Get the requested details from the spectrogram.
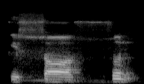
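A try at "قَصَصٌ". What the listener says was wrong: Bukan kisos, tapi kososun. Yang benar kopnya fathah.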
